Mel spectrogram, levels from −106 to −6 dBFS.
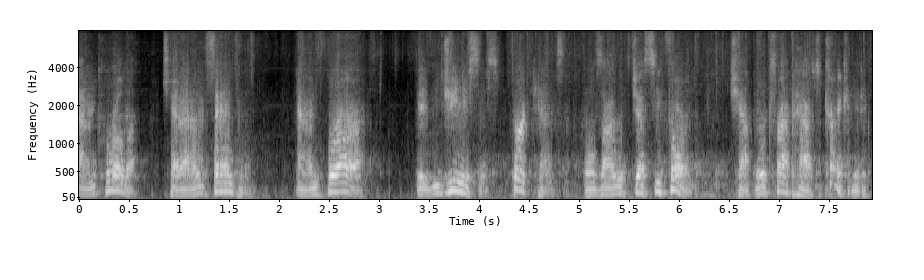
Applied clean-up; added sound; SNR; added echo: neural separator model SepFormer DNS4.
